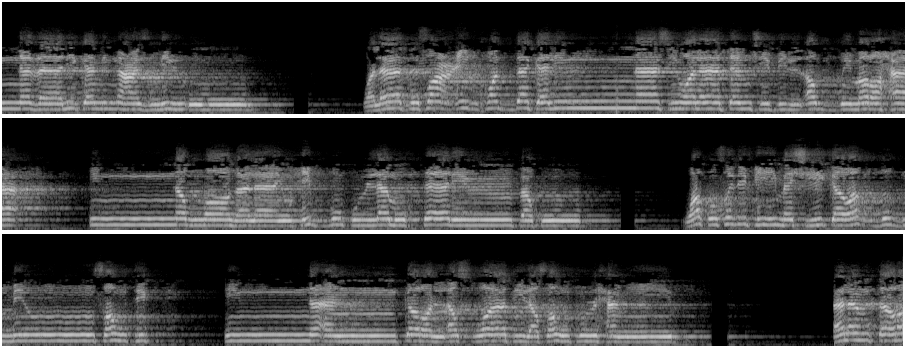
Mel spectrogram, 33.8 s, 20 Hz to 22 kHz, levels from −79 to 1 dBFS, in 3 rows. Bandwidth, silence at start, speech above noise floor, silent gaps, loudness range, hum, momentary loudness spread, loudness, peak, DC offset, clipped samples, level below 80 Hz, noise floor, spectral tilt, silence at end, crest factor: 8.8 kHz; 0 s; 44 dB; none; 4 LU; none; 9 LU; -21 LUFS; -8 dBFS; under 0.1%; under 0.1%; -52 dBFS; -66 dBFS; -4 dB/octave; 0 s; 16 dB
